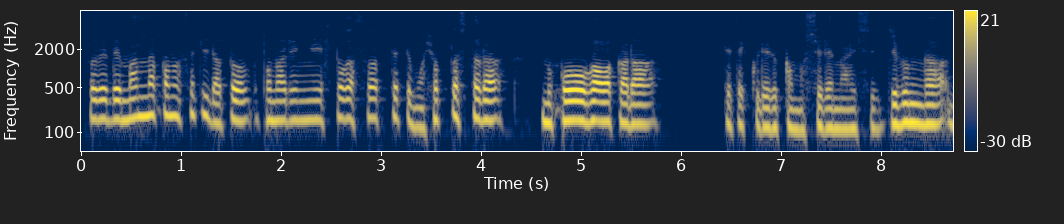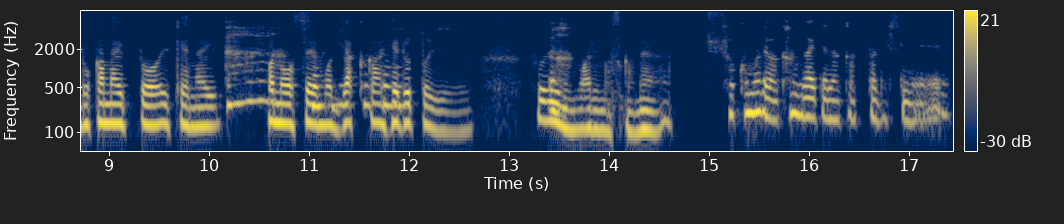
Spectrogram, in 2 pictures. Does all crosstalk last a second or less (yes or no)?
no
